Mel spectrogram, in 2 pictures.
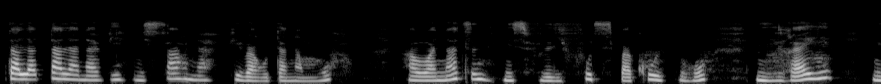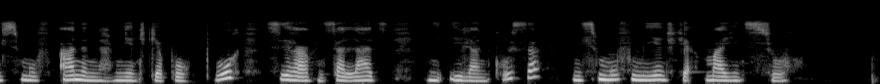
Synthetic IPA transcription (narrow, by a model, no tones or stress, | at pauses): t̪alat̪alanavimisaɾunəfivaɦut̪anamufu̥ | awanat̪inimisivulifut͡si̥b̥akʰulu̥ru | niɾaji | misimufu̥ananəmieɳɖ͡ʐikʲəbuɾub̥uɾə̥siɾavinisalat͡si̥ | niʔilanikʰusə | misimufumieɳɖ͡ʐikʲəmaint͡si̥suɾu̥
